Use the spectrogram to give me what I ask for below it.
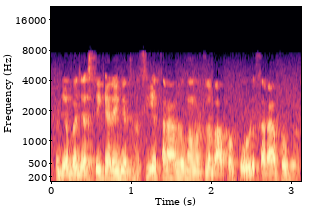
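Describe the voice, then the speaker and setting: A man's voice: on the high side, fairly even intonation, fast talker. Man teaching in an echoey room. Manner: explains step by step with everyday examples, asks the class questions. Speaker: computer teacher. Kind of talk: classroom lecture. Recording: echoey room, dull lo-fi sound, faint hum.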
